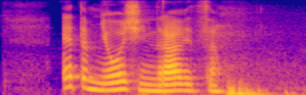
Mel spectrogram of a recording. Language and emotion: Russian, positive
